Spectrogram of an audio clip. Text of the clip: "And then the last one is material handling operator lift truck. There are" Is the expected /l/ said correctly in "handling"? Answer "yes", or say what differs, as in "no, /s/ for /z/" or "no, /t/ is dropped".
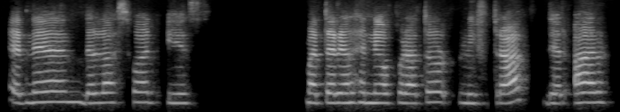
no, /l/ is dropped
